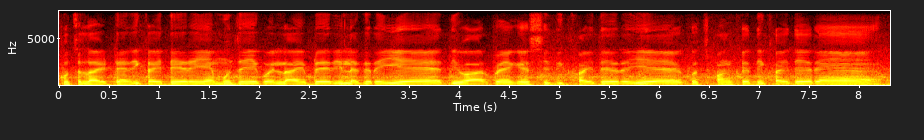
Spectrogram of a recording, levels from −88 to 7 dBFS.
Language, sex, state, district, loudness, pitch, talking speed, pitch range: Hindi, male, Rajasthan, Bikaner, -13 LUFS, 145 Hz, 195 wpm, 140-150 Hz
